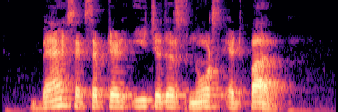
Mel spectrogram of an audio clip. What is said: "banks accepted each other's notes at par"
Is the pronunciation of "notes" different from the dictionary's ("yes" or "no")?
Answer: no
